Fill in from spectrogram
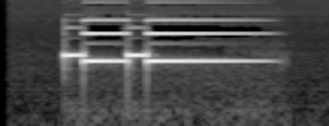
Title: [YUVO]ちびポケットW エラー音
